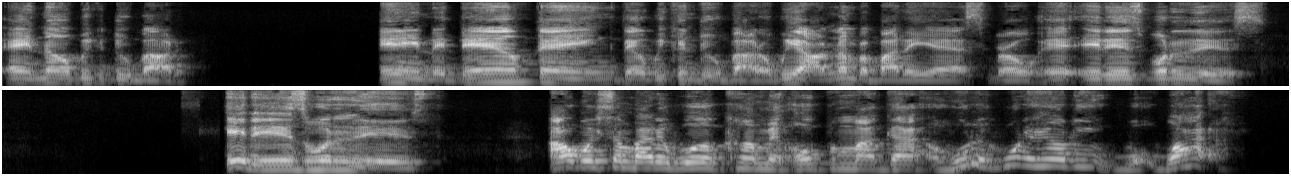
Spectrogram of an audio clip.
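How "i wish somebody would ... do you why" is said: high, flustered stutter, tripping over words. Ranting about being outnumbered, the speaker gets stuttering, flustered. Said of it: "I'm stuttering, so I, I now, now now I'm getting flustered".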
